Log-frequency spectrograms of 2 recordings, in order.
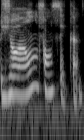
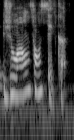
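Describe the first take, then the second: First: "João Fonseca" drawn out, each part clearly separated; slow demonstration. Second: "João Fonseca" run together more quickly; a little faster. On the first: Teacher says the player's name on request, slowly. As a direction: pronounce "João Fonseca" slowly and carefully for a learner. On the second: Teacher repeats the name on the student's request, faster. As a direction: say "João Fonseca" at a more natural, connected speed. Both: Shown as a demonstration. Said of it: "Can you say it a little bit faster?".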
